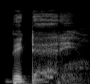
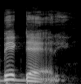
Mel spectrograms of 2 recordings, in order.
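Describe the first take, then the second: First: It is said in a deep voice. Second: It is said in a high pitch.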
